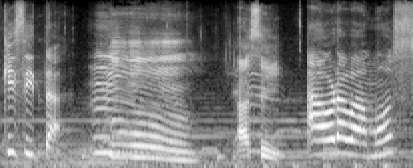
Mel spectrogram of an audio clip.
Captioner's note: ʰᵘᵐᵖʰ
